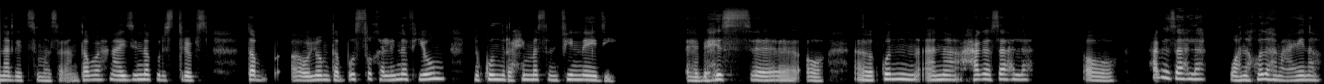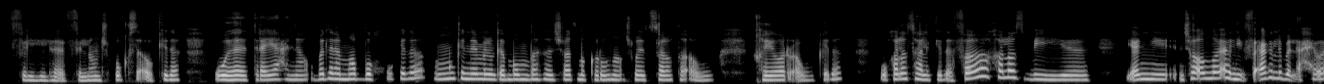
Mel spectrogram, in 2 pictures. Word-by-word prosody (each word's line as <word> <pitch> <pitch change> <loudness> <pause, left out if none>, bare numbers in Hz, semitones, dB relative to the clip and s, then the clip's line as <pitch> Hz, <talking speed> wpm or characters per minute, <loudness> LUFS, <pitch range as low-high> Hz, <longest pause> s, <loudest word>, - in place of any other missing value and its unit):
ناجيتس 190 -2 -2
مثلًا 175 -1 -6
طَب 200 +1 +1
إحنا 220 +1 -3
عايزين 210 +2 +2
ناكل 220 -2 0
strips 190 -3 -3 0.4
طَب" 215 -1 +2 0.3
أقول 185 0 +2
لهم: 210 0 +2
"طَب 195 -1 -1
بصوا 235 +4 -3
خلّينا 215 +3 +1
في 225 0 -6
يوم 260 +3 +4 0.3
نكون 225 +2 +3
رايحين 215 +2 -1
مثلًا 220 -2 -1
فيه 220 +4 +1
النادي." 205 -5 +1 0.7
آآ، 180 - +1
بحيث 215 +5 0
آآ، 190 - +1
آه 175 -2 0 0.3
أكون 230 +3 +3
أنا 215 +1 +1
حاجة 230 +1 +2
سهلة 225 0 -1 0.6
آه، 180 -1 0 0.3
حاجة 315 - 0
سهلة 250 -3 +1 0.2
وهناخدها 205 +4 +1
معانا 200 +1 -1
في 205 - -6
ال 185 -1 -1
في 185 - -7
الlunch 190 +2 -1
box 205 - -9
أو - - 0
كده 215 0 -1 0.3
وتريّحنا 215 +1 +3
وبدل 245 +3 +1
امّا 245 0 +3
أطبخ 245 -1 -1
وكده، 275 +6 -2
وممكن 265 +2 +1
نعمل 245 -2 +4
جنبهم 225 0 +2
مثلًا 230 0 0
شوية 220 +1 0
مكرونة، 215 0 -1
شوية 215 0 -1
سلطة، 210 -1 -1
أو 200 -1 -4 0.4
خيار 205 0 +2
أو 195 0 -3
كده 245 +2 -3 0.4
وخلاص 255 +2 +1
على 225 -3 +3
كده. 215 +2 -3
فخلاص 315 - +2
بي 225 -3 -1 0.7
يعني 235 +1 +3
إن - - -4
شاء 270 +4 +3
الله 280 +1 +2
يعني 250 -8 +3
في - - 0
أغلب 280 +1 +3
الأحوا 125 - -1
220 Hz, 160 wpm, -23 LUFS, 200-240 Hz, 0.7 s, يوم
